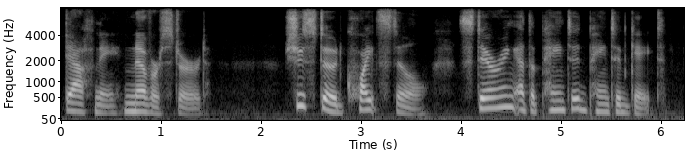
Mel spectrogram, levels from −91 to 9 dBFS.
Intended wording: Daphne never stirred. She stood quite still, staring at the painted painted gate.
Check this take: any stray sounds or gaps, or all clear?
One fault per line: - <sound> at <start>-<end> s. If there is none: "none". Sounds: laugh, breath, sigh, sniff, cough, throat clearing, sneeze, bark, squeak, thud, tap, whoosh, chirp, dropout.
none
